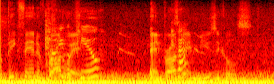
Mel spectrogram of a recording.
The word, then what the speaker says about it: LuPone: Why are people mad at Patti LuPone.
